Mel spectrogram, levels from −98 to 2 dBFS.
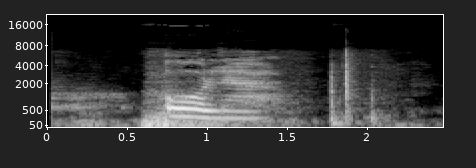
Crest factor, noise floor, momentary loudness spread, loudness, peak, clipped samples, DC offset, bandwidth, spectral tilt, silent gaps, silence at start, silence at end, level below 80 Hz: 18 dB; -41 dBFS; 19 LU; -16 LUFS; 0 dBFS; under 0.1%; under 0.1%; 7.2 kHz; -6.5 dB/octave; none; 0.05 s; 0.4 s; -30 dBFS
